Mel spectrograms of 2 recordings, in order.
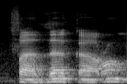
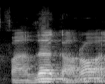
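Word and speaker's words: فذكر: Fzakaro mlahu. Cara membacanya gini, Pak. Fadzakaro. Lalu dia menyebutkan mlahu semisal hadis di atas. Meskipun tidak ada kata-kata fadakar, tapi cara bacanya begitu.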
